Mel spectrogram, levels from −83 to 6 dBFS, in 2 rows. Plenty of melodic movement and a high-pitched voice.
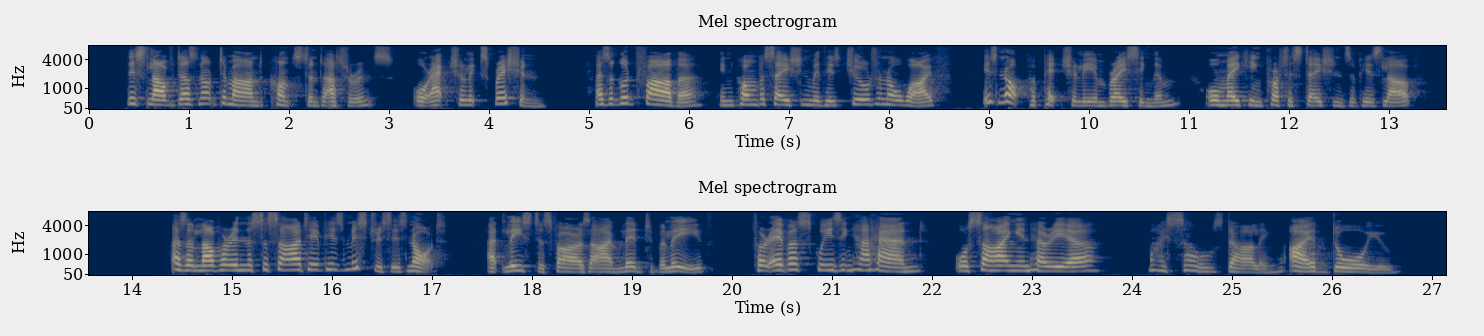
No: average, 4.5 semitones; high, 210 Hz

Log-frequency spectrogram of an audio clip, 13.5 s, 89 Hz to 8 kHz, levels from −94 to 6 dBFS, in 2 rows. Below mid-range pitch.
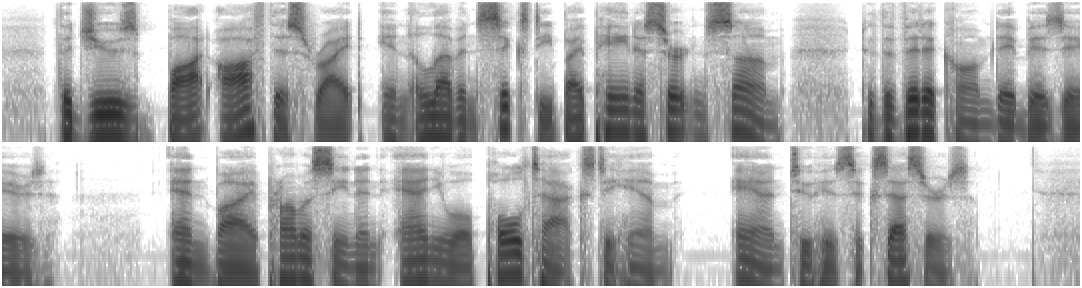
Yes: very low, 95 Hz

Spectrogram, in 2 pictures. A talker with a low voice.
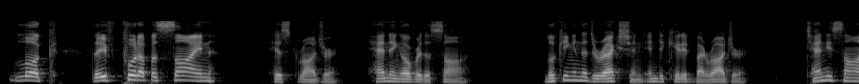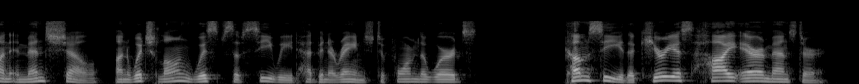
Yes: low, 130 Hz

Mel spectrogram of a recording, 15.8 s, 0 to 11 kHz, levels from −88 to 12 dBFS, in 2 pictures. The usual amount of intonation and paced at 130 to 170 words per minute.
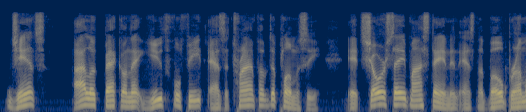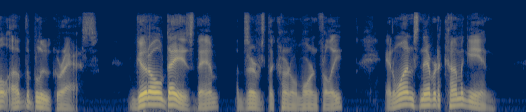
No: wide, 8.2 semitones; average, 150 wpm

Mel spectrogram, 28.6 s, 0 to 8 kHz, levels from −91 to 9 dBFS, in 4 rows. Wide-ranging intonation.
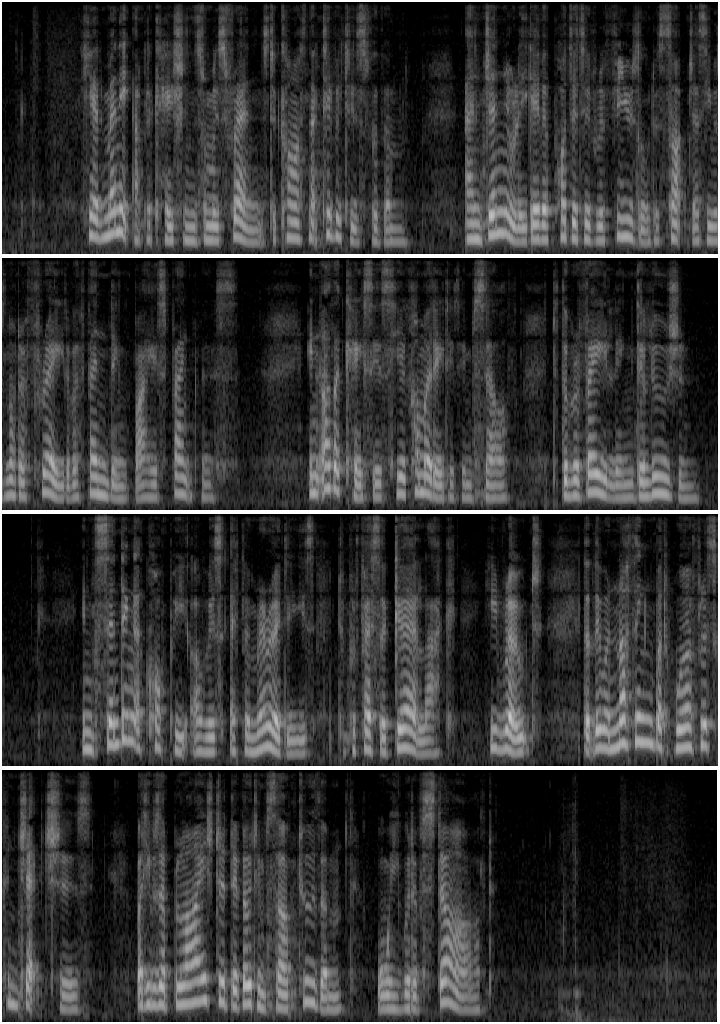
No: average, 5.0 semitones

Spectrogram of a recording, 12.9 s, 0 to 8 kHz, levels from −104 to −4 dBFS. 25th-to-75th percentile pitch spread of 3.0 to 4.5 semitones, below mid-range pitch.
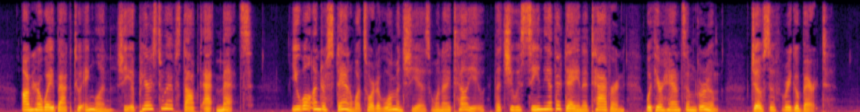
No: average, 3.8 semitones; high, 190 Hz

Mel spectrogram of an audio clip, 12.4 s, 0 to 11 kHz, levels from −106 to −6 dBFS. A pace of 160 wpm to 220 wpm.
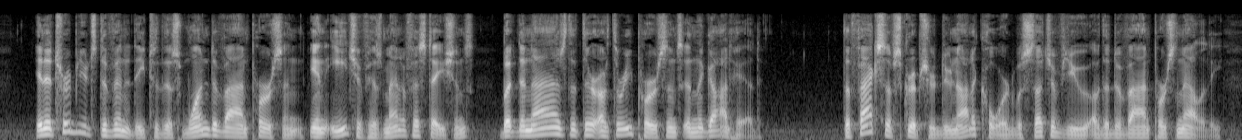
Yes: average, 185 wpm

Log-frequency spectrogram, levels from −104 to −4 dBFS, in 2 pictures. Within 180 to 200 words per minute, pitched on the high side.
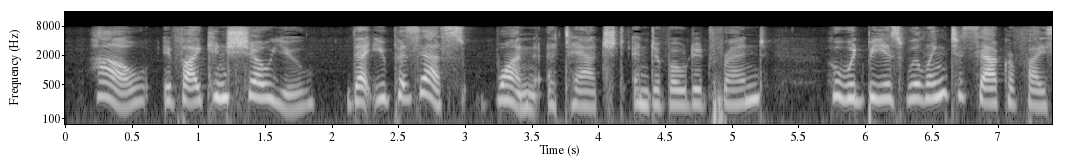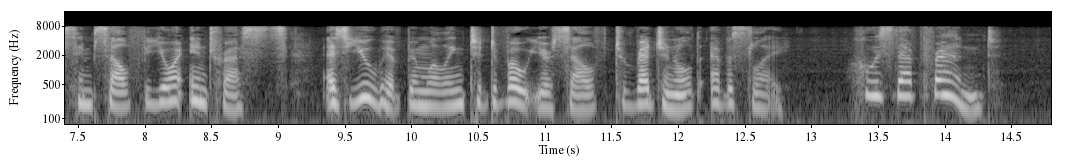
No: average, 160 wpm; high, 210 Hz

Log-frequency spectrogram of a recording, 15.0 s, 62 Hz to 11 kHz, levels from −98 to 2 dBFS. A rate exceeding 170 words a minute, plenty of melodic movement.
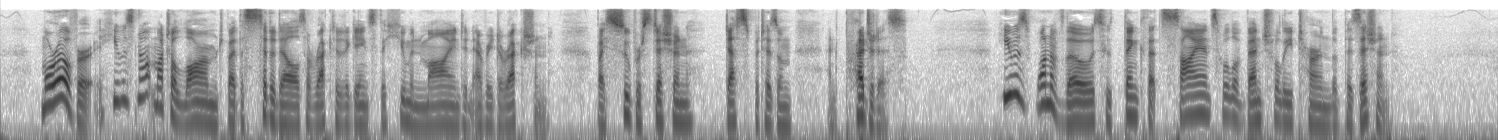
No: average, 145 wpm; wide, 5.7 semitones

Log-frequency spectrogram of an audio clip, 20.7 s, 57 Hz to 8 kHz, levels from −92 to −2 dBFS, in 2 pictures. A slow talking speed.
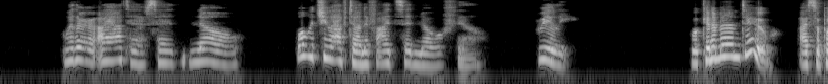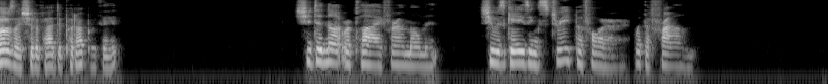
No: average, 150 wpm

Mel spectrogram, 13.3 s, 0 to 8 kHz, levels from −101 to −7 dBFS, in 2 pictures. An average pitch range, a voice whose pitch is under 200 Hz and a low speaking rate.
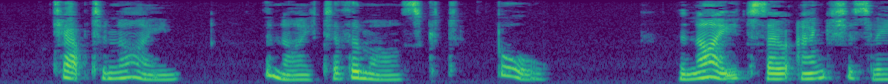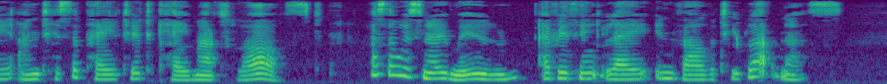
Yes: average, 3.8 semitones; high, 190 Hz; slow, 115 wpm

